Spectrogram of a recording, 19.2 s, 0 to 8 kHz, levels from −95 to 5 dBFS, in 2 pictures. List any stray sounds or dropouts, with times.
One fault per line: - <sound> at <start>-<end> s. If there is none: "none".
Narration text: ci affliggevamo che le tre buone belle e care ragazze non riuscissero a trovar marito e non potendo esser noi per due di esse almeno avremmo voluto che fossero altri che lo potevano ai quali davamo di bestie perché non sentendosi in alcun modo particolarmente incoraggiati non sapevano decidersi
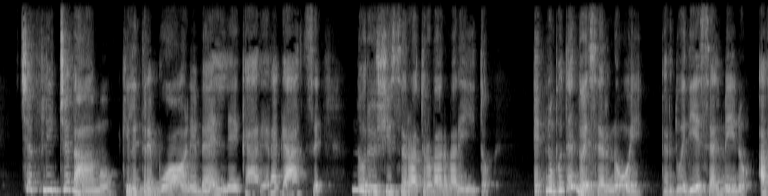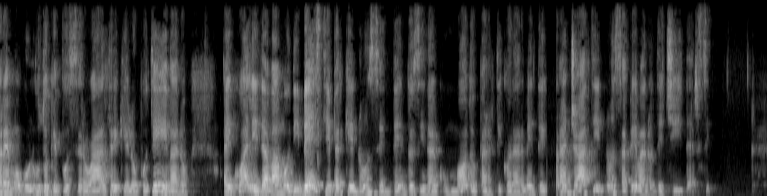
- dropout at 16.4-16.6 s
